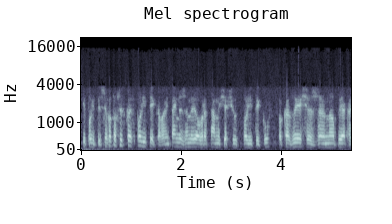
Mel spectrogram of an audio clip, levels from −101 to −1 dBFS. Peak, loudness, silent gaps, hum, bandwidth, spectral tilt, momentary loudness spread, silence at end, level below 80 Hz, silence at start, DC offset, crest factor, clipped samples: -6 dBFS; -24 LUFS; none; none; 7.2 kHz; -6.5 dB/octave; 5 LU; 0 s; -66 dBFS; 0.05 s; under 0.1%; 16 dB; under 0.1%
